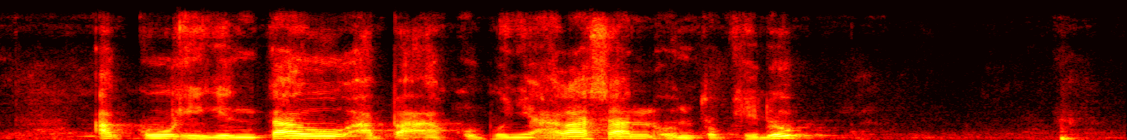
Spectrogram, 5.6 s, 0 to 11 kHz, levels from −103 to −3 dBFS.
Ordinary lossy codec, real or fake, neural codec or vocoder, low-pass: Opus, 32 kbps; fake; vocoder, 44.1 kHz, 128 mel bands, Pupu-Vocoder; 9.9 kHz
